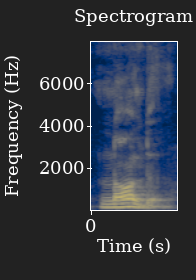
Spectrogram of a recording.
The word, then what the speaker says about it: gnawed: 5th stanza, when swollen eye meets gnawed, அதை அப்படி தான் ப்ரொனவுன்ஸ் பண்ணணும், gnawedன்னு சொல்லக்கூடாது, gnawed fist when snaps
